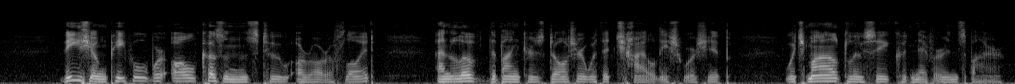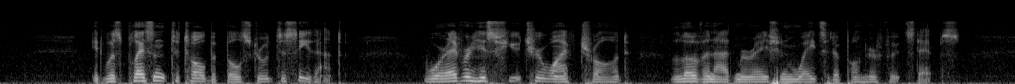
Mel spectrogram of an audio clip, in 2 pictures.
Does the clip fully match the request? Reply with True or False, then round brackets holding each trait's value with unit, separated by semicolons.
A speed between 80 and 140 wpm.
True (135 wpm)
